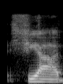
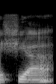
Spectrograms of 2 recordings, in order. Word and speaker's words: Xia: to get through the Xia dynasty. Did I say Xia? I meant Xia. That's spelled Xia, confusingly enough.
